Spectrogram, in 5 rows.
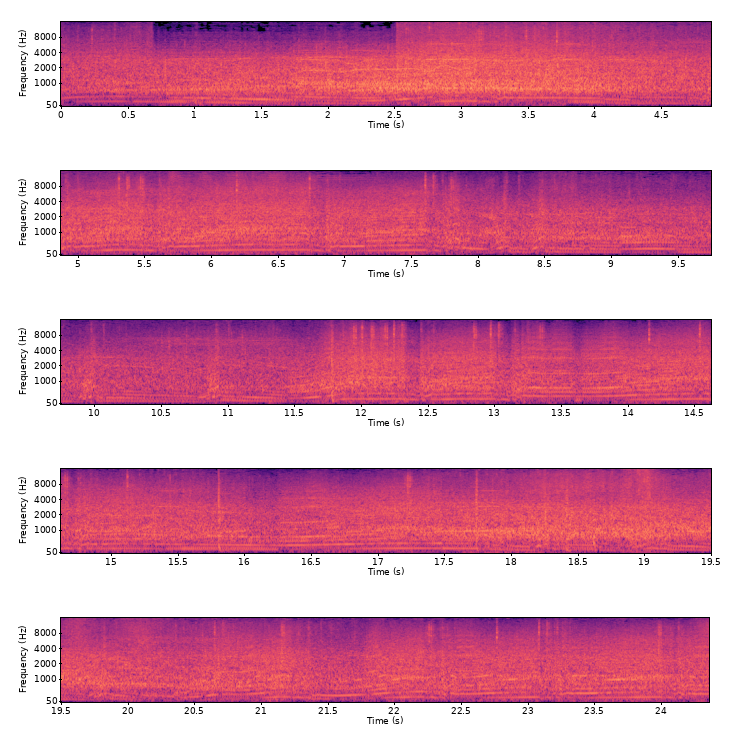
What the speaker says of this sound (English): that's how the Revuelto sounds on Forza Horizon 5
